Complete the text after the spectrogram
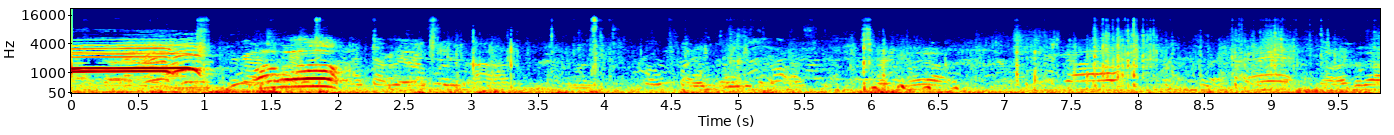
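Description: Young women call out and chatter across an open field.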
